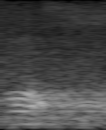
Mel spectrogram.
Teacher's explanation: Manakala qaf dia ada ke belakang sedikit.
